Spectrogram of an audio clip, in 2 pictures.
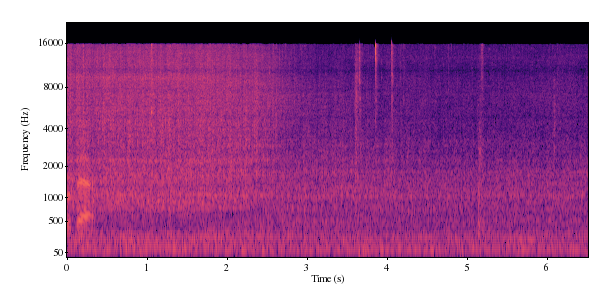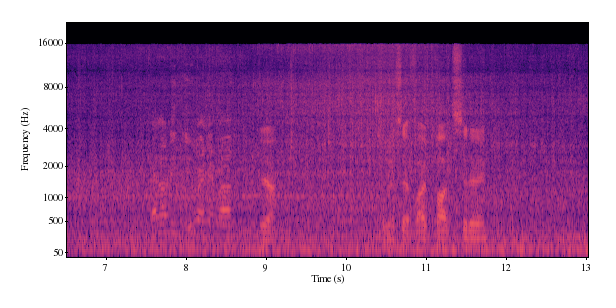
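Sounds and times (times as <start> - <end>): outboard motors idling: 0.0 - 13.0.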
